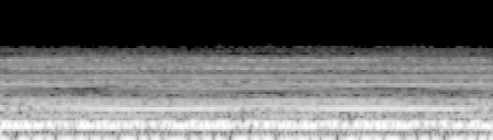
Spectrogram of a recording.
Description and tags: Created using spectral freezing max patch. Some may have pops and clicks or audible looping but shouldn't be hard to fix.
Freeze, Background, Everlasting, Still, Sound-Effect, Soundscape, Atmospheric, Perpetual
